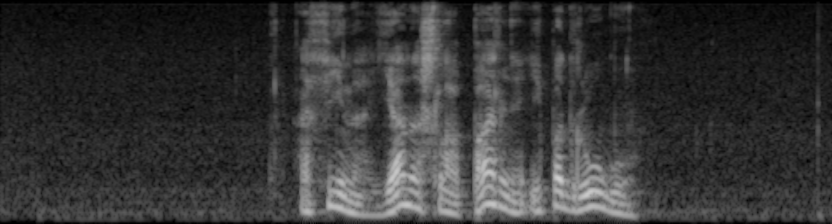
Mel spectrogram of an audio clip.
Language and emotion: Russian, positive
